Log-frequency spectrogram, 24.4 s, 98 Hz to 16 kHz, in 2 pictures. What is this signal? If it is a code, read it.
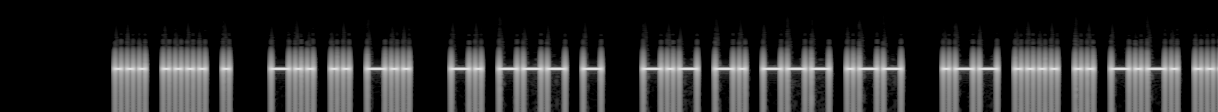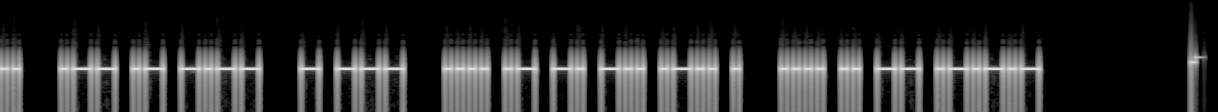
Morse code, heard as a keyed tone, about 20 wpm, 700 Hz. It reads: SHE DID NOT KNOW WHICH WAY TO HANDLE HIM.
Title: Sentences from Top 1100 Words 20wpm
